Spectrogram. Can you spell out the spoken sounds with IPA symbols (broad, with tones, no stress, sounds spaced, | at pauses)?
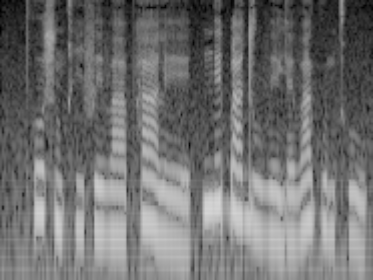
pʰ o˦ s ũ˨ kʰ i˨ f e˨ β aː˨ pʰ aː˦˨ l eː˨ | ŋ e˦ ɓ a˦ d uː˨ β eː˨ j ɛ˨ β aː˦ kʷ ɛ˨ m kʰ u˨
